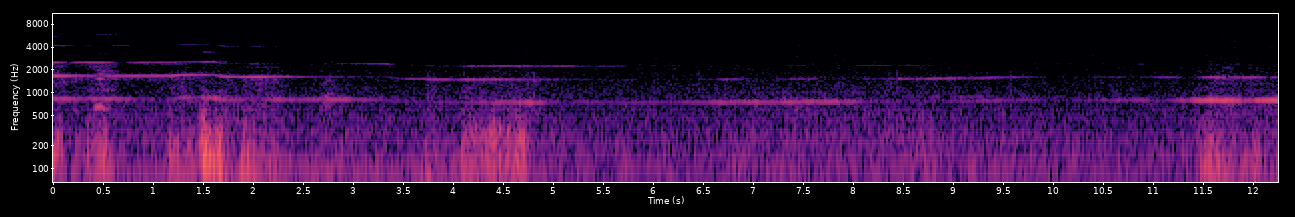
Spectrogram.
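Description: Faint, steady whine of an electric-powered RC model jet's motor heard in flight, its pitch drifting slightly lower and then back up. A few short low rumbles of wind on the microphone break in.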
